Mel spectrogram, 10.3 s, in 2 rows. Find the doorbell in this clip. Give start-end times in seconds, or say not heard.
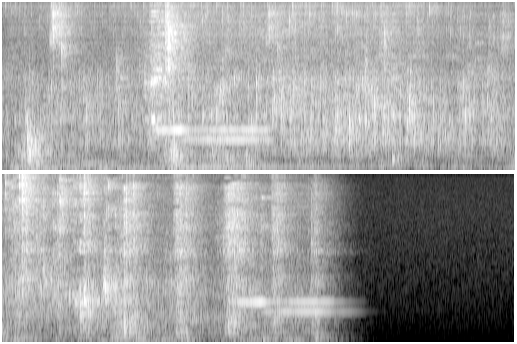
1.6-2.8, 7.5-8.4.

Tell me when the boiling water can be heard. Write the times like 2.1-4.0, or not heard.
0.0-7.0.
